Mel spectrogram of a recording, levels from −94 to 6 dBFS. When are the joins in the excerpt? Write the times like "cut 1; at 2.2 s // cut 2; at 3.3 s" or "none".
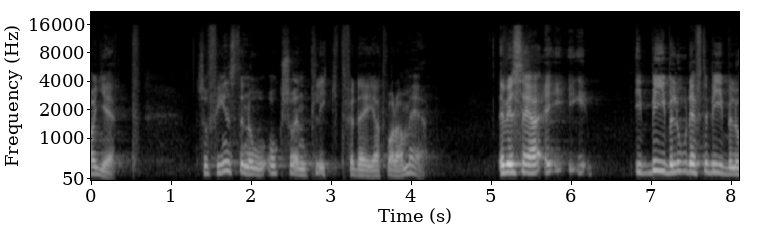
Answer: cut 1; at 5.0 s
